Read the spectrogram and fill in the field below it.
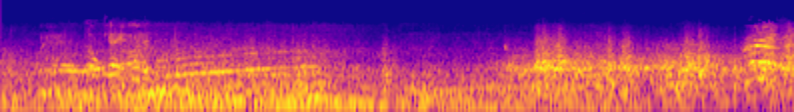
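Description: Car engines rumble loudly and steadily throughout, one revving with a rising whine early on as a car drives in through an opened door, followed by a burst of rushing noise as police squad cars pass by.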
